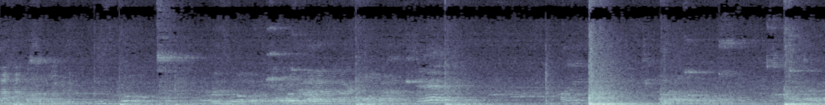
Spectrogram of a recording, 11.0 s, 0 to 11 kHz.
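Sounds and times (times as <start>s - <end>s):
volleyball bouncing on gym floor: 4.7s - 5.0s, 5.8s - 6.3s, 7.8s - 9.0s, 10.4s - 11.0s.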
